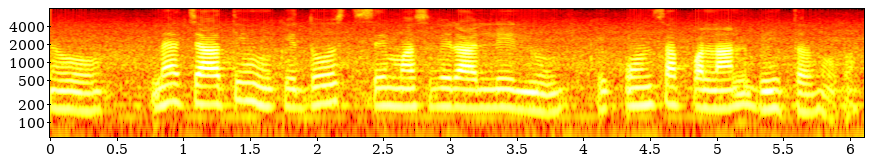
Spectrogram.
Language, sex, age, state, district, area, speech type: Urdu, female, 30-45, Bihar, Madhubani, rural, spontaneous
